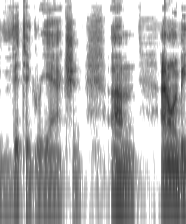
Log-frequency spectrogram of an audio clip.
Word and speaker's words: Wittig: the vidiq reaction now I know in English vidiq seems like a be pronounced Wittig but the fact is it's a German scientist to develop this chemistry so we're going to call this the vit agree action I don't want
